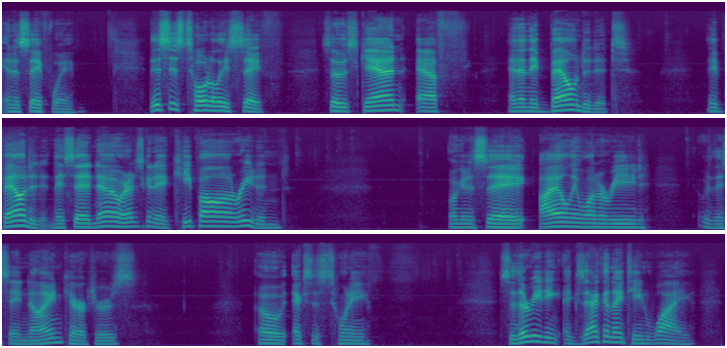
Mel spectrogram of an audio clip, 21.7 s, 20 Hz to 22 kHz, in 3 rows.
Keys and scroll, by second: 1.9 alt+Tab, 2.6-14.1 typing, 13.8 Return, 14.6 alt+Tab, 16.4 alt+Tab, 16.7-20.9 typing.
